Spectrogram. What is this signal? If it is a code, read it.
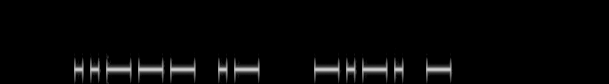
Morse code, heard as a keyed tone, about 15 wpm, 700 Hz. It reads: 2A CT
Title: Field Day Exchanges Encore - 15wpm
